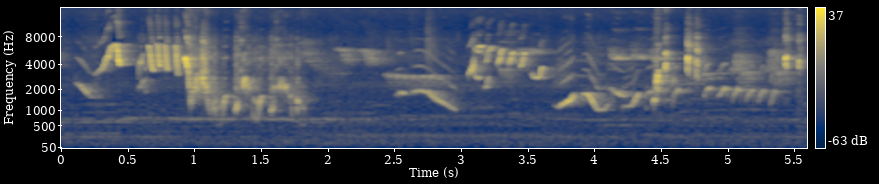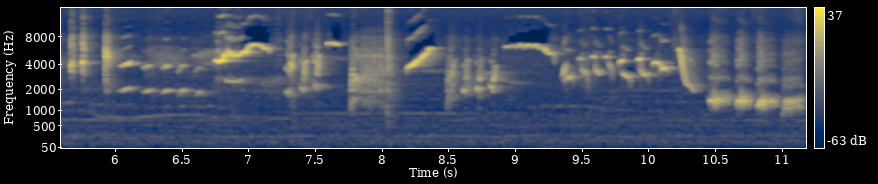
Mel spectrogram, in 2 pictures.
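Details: White-rumped shama performing a bowing display, pouring out a long varied song of loud whistles, buzzy rattles, descending slurs and harsh chattering bursts, rich and continuous.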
